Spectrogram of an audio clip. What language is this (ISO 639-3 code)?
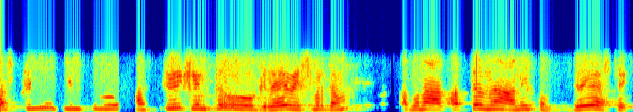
san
